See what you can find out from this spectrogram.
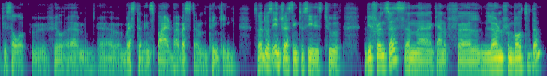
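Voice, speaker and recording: A man's voice: deep voice, creaky, darkish tone. A man in his late forties from Norway, answering interview questions in a hesitant way, with many fillers and restarts. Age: 40s. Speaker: guest.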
